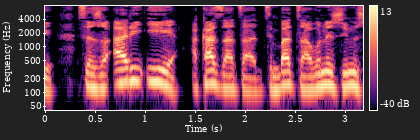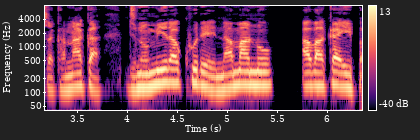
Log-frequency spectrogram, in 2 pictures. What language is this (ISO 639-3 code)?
sna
